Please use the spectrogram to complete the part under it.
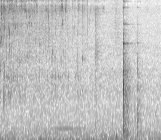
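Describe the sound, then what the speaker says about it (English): Water poured into a blender jar holding carrot and pineapple for lemonade, a soft steady trickle with a few sharp clinks and splashes near the end. "I am going to add enough water so that I could blend away"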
